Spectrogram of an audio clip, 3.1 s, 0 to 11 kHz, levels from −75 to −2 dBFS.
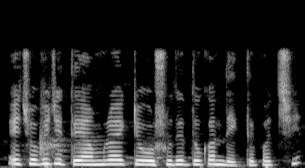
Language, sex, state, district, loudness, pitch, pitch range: Bengali, female, West Bengal, Cooch Behar, -12 LUFS, 265 Hz, 255-290 Hz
